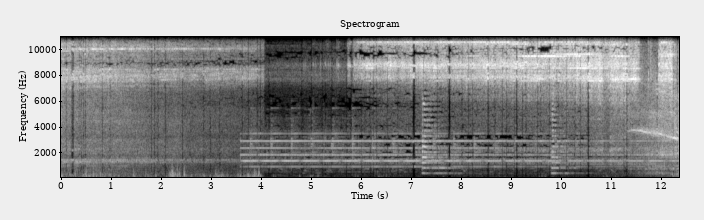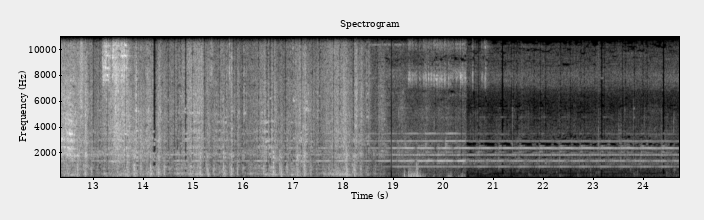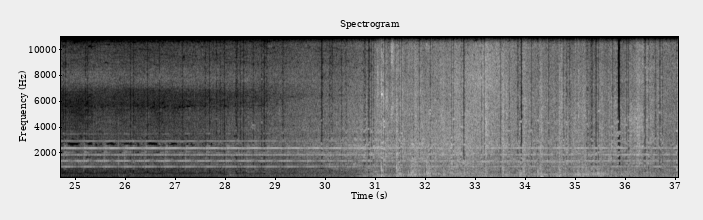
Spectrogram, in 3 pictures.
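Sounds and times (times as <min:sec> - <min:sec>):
thin high tones: 0:00.0 - 0:13.8, 0:18.6 - 0:37.0
falling whine of passing train: 0:00.0 - 0:37.0
train wheels clattering: 0:11.7 - 0:19.6, 0:31.0 - 0:37.0.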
